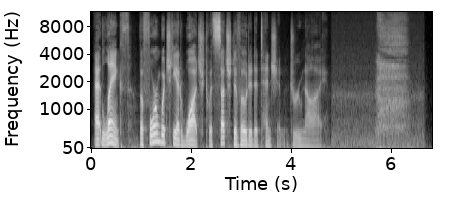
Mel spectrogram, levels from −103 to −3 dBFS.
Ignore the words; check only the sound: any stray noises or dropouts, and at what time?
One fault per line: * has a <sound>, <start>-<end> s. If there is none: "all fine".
* has a breath, 5.5-6.6 s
